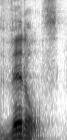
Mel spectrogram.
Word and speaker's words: victuals: Did you know that Vittles is spelled V I C T U A L S? There is no word victuals, technically. That word is pronounced victuals and has been for a long time.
